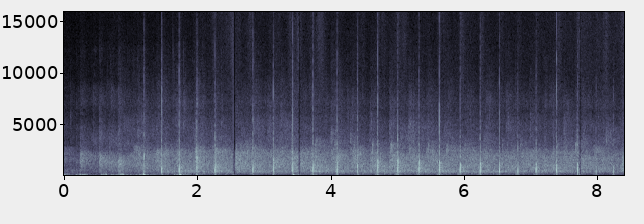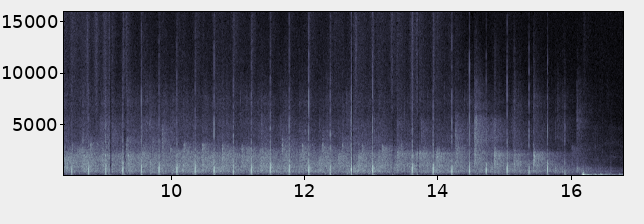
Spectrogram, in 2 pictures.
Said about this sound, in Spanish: Damos un aplauso, hermanos, al Señor.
